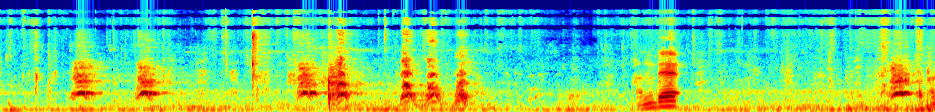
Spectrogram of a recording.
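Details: On a December Saturday morning, Jindo dogs bark in scattered single yaps over about nine seconds. A man's voice speaks between them, saying no repeatedly.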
